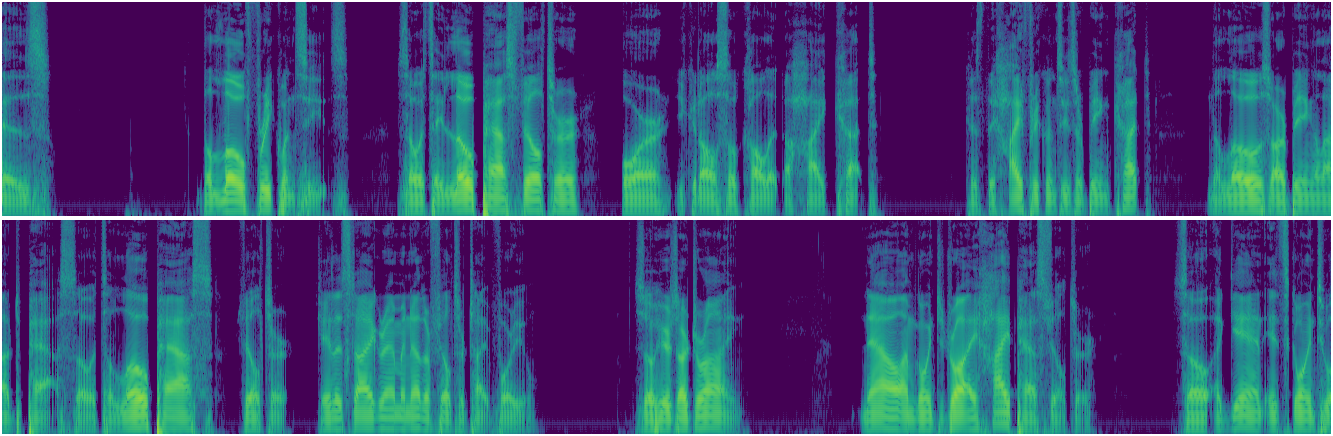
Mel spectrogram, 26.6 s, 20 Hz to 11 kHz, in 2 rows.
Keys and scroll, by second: 0.6 super+z.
